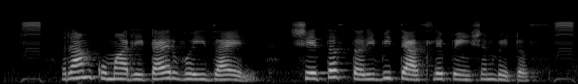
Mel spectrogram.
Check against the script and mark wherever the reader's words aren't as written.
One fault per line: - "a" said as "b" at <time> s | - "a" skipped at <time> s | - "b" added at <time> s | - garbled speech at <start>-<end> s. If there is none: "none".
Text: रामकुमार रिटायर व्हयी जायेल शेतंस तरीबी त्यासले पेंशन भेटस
none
